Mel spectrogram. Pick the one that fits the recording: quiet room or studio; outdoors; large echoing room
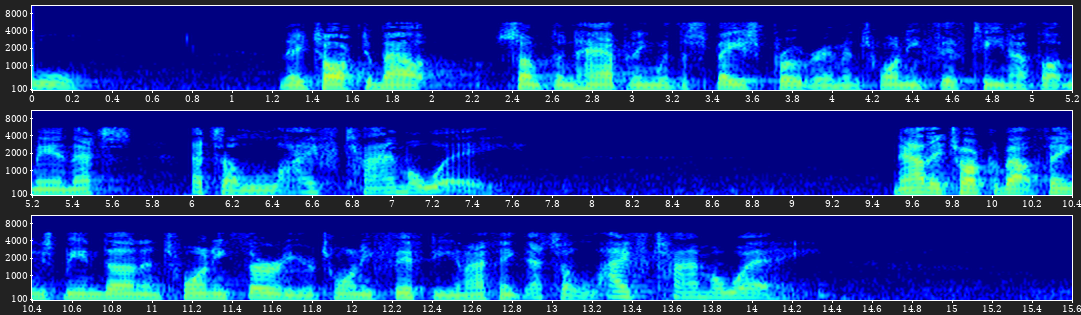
large echoing room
